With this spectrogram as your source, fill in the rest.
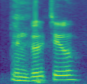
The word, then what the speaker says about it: Ubuntu: Sorry, how do you pronounce this, Zach? Help me out. What? Ubuntu. Ubuntu.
